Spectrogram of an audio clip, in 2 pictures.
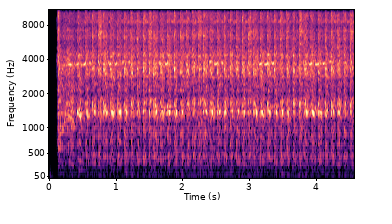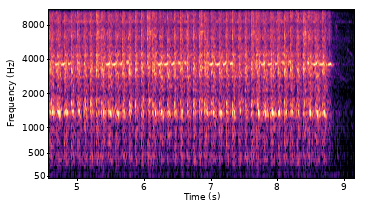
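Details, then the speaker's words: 5.4L V8-swapped 1979 Toyota Cressida, first start attempt: the fuel rail primes and the throttle body cycles, then steady starter cranking at about 3.5 beats per second that never fires; ECU connector clips were not fully latched. "still nothing ah man right so that's a whole bunch more troubleshooting um it turns out if you don't plug in the ECU correctly it won't start"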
